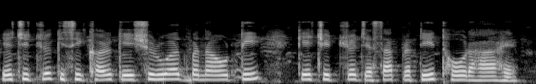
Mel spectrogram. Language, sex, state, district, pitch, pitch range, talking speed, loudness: Hindi, female, Assam, Kamrup Metropolitan, 220 Hz, 210-235 Hz, 155 wpm, -13 LUFS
